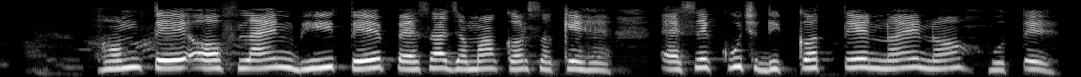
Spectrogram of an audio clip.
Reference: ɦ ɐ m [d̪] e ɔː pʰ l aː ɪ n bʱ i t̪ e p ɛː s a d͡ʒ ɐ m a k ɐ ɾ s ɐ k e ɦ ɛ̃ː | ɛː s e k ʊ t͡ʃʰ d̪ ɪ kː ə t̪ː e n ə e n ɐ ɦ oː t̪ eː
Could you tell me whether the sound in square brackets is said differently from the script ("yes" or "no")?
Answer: yes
